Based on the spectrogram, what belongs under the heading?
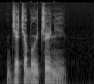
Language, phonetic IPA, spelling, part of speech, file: Polish, [ˌd͡ʑɛ̇t͡ɕɔbujˈt͡ʃɨ̃ɲi], dzieciobójczyni, noun, Pl-dzieciobójczyni.ogg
